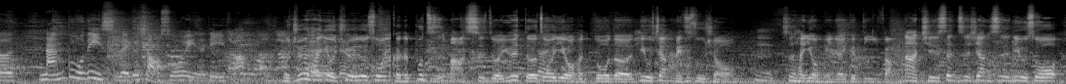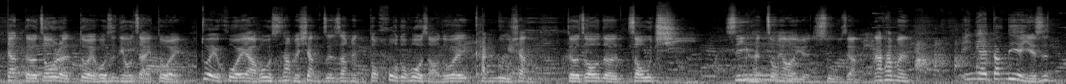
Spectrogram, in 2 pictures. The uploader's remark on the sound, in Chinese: 本集白噪音指數：微風級 2/5。錄音地點： Toasteria Cafe 吐司利亞 - 永康店。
